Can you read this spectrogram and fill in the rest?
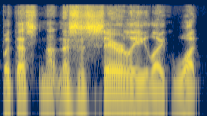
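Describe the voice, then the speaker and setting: A man in casual conversation, rambling with many restarts and a steady stream of "like". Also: medium pitch, normal speed, no room sound, studio quality. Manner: rambling, restarts often, says "like" a lot.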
